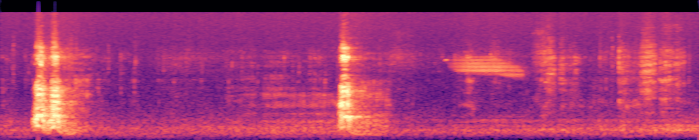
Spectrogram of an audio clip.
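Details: Two dogs, Zion and Tyson, locked in their everyday fierce tussle; a harsh double bark opens, a low rumbling growl leads into a second single bark three seconds later, then a high squeak and soft scuffling follow.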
